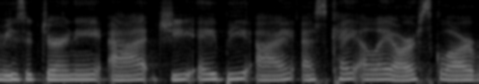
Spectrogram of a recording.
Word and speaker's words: Sklar: Sclar rhymes with star on all social platforms, TikTok, Instagram.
